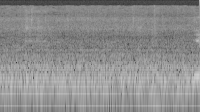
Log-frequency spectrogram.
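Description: Steady low rumble of engine and road noise from a moving vehicle, heard from on board.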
